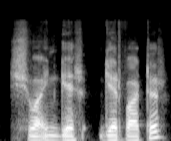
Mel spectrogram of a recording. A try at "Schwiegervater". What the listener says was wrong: This is not Schwein. Schwieger. Schwein matlab pig.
